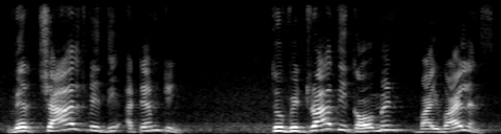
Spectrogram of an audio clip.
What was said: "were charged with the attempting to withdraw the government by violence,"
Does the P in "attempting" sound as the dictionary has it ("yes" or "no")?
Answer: yes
